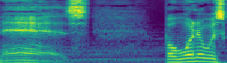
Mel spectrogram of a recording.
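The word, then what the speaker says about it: Èze: Pronounced correctly sounds like Nice and Ez, but when it was called over the intercom, no one moved.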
